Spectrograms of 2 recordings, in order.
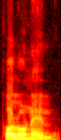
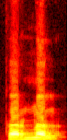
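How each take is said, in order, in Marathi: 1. तो तीन अक्षरी आहे, co-lo-nel. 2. तो दोन अक्षरी आहे, kernel सारखा. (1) "ना की कलोनेल" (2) "what is correct pronunciation? कर्नल"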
